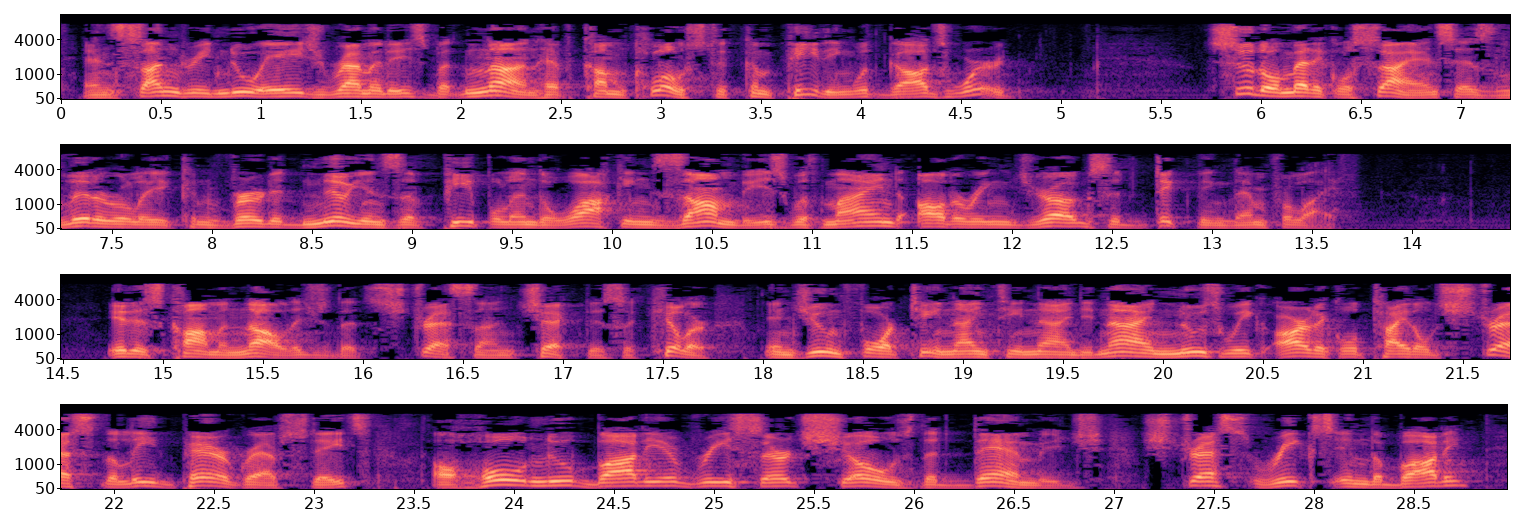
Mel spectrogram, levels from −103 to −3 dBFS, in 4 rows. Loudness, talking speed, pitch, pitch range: -24 LUFS, 145 wpm, 110 Hz, 95-130 Hz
